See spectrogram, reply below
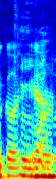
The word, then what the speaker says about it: Coogler: Coogler.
